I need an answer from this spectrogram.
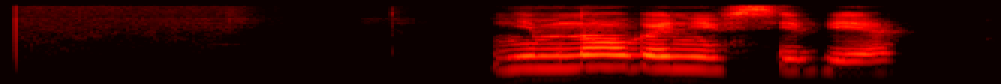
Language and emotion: Russian, neutral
